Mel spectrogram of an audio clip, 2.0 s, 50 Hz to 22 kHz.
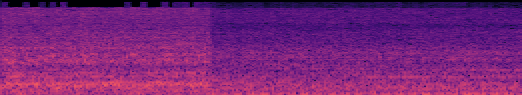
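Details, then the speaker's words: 2001 Chrysler Town & Country wheelchair van, 3.3 V6, 201k miles, new battery, hood open, no leaks or smoke. A short, even idle hum with a steady low note and no knocks or misses: normal idle. "So let's pop the hood so you can listen to it run. Underneath the hood has a 3.3 V6. It idles smoothly. Engine sounds good."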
